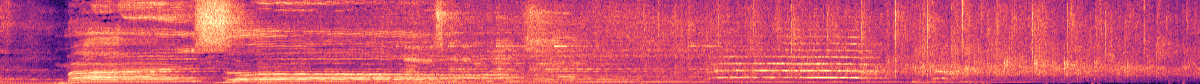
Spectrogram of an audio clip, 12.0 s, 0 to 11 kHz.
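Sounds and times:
congregation applauding: 0:05.2 - 0:12.0.

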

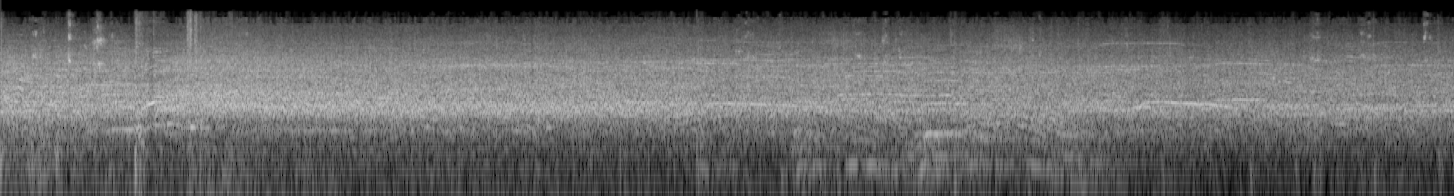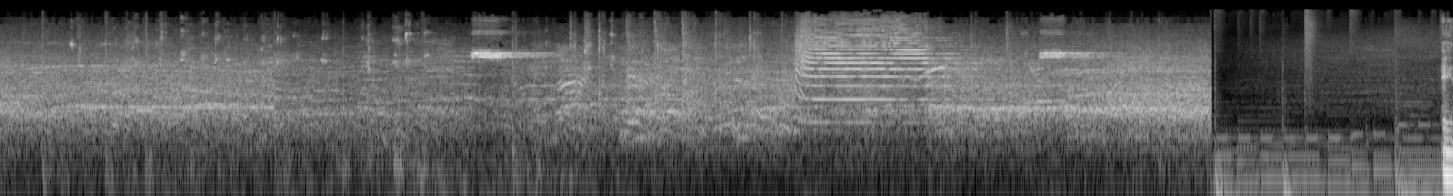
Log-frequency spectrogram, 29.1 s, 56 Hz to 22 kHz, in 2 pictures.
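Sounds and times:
crowd cheering: 0:00.0 - 0:26.7
arena horn: 0:22.5 - 0:24.1.

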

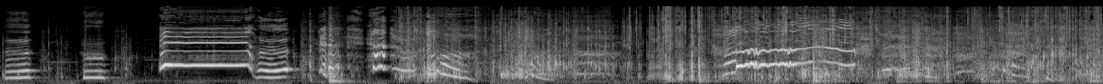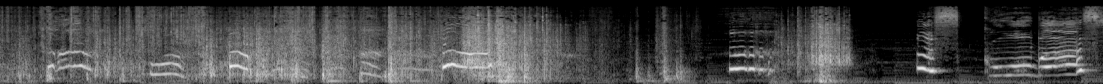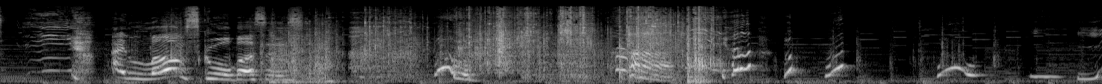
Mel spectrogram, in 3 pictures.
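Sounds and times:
cardboard packaging rustling: 0:03.0 - 0:18.1, 0:18.7 - 0:19.6, 0:24.6 - 0:29.3.

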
